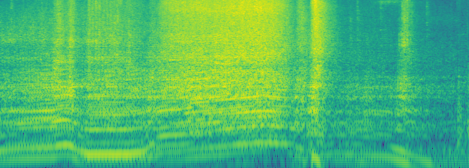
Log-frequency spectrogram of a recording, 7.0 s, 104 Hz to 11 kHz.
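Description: Chrysler 300's engine accelerating hard, heard from inside the cabin: the revs climb, drop at a gear change about two seconds in, then run loud under full throttle before easing off near the end. A short sharp crack comes about four and a half seconds in.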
